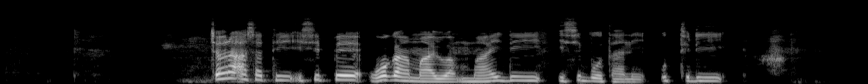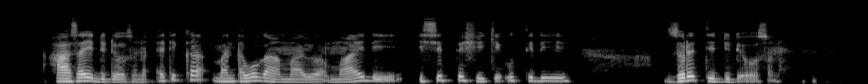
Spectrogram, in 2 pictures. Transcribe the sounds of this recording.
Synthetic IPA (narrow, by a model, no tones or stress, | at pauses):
t͡ʃʼɐɾɐɐsɐt̪ɪɪsːɪpːɛwɔɡaːmaːjʊwaːmaːjɪd̪ɪɪsːɪboːt̪aːnʊt̪ːɪd̪ɪ | haːs̬ɐjd̪ɪd̪o̞ːsɔnɐʔɛt̪ɪkːɐbɐnt̪ːɐwɔɡaːmaːjʊwa̰ːmaːjɪd̪ɪ̰ɪsːɪpːɛʃiːkʼɪʔʊt̪ːɪd̪ɪ | zɔɾɛt̪ːiːd̪ːɪd̪ɛ̰ʔo̞̰ːsɔnɐ̥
